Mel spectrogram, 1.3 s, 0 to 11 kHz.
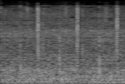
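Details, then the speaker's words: BMW M5 brought in with an engine-knock complaint: sharp knocks about every 0.4 s over a rough, revving engine; clear engine knock, cause not stated here. "парень приехал на BMW M5 с жалобой на то что у него стучит двигатель и побыстрее немножко так"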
